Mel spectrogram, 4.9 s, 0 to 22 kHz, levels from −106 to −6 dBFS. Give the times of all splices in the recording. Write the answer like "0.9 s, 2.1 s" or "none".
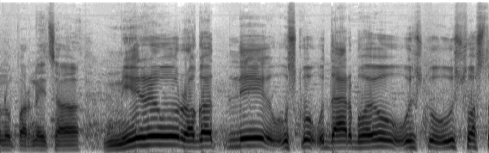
0.9 s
